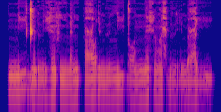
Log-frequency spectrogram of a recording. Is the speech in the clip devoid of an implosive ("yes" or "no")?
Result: no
